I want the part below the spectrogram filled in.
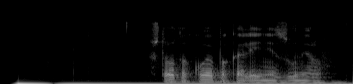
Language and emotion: Russian, neutral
